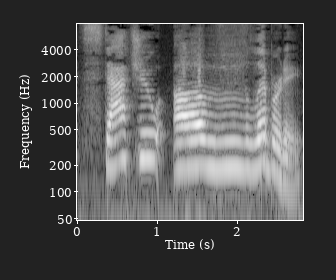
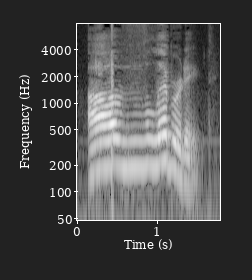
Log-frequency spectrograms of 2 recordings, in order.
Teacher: even though the word of is spelled with an F we pronounce the word of with a voiced V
